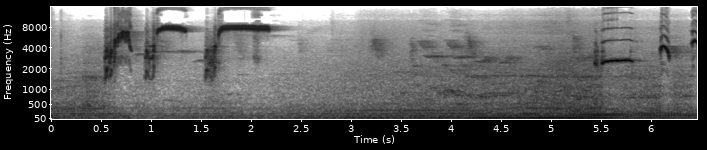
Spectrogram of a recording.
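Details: Orange-headed thrush singing to prompt other birds to join in: loud, clear, high whistled notes and upslurs in a burst, a quiet pause with faint rustling, then a few sharp ringing notes near the end.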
